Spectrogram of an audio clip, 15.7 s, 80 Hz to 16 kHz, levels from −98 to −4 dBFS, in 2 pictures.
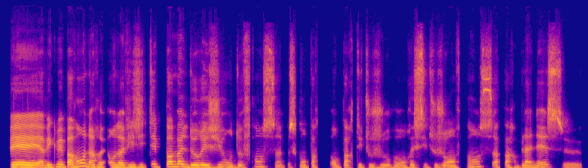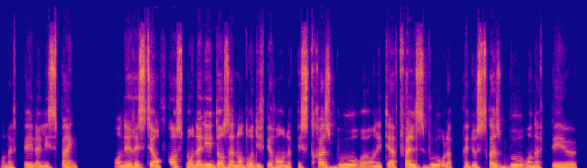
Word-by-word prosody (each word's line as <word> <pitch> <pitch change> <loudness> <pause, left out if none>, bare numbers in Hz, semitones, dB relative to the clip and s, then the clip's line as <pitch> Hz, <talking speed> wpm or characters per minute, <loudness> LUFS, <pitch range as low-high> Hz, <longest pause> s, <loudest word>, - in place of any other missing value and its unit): Mais 210 -2 +9
avec 205 +4 +3
mes 230 -2 +5
parents, 235 +6 +5
on - - 0
a 210 - +4
re 210 +1 0
on 205 -1 +1
a 200 - +5
visitées 205 +3 -2
pas 240 - +8
mal 240 -3 +3
de 205 - +7
régions 205 0 +3
de 190 0 -3
France, 235 +4 -5
hein. 185 +1 -10
Parce - - +5
qu'on 175 -2 -6
part 180 +1 -7 0.2
on 185 -1 -6
partait 190 +2 -5
toujours, 190 -2 -6
heu, - - -5
on 165 - -5
restait 190 +1 -2
toujours 190 0 -5
en 175 0 0
France. 220 +7 -3
À - - -5
part 170 -1 -5
Blanes, 170 0 -1 0.4
heu, 160 - -11
qu'on - - -12
a - - -7 0.2
fait 205 0 -3
là, 175 -3 -6
l'Espagne. 200 +7 -4 0.5
On - - -5
est 180 +1 +1
restés 185 +1 +1
en 175 - +1
France, 230 +2 -2
mais 195 - -4
on 185 - -3
allait 200 +2 +2
dans 185 0 -2
un 175 - -2
endroit 180 +2 -2
différent. 185 -3 -4
On - - -3
a - - -5
fait - - -9
Strasbourg, 195 -1 -1
heu, - - -8
on 155 +2 -8
était 165 0 -5
à - - -1
Falzbourg, 200 -1 0
là 160 -3 -6
près 175 - -8
de 170 0 -5
Strasbourg, 195 +1 -1
on 170 -1 -4
a 170 - -3 0.2
fait, 85 -1 -4
heu 85 0 -5
190 Hz, 255 wpm, -22 LUFS, 175-205 Hz, 0.5 s, Mais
